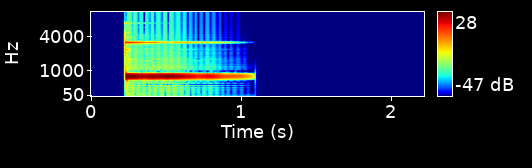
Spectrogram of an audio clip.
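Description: A single bell-like ding chime sound effect, struck once and dying away in under a second. It signals that the quiz countdown has run out and the answer is revealed.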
